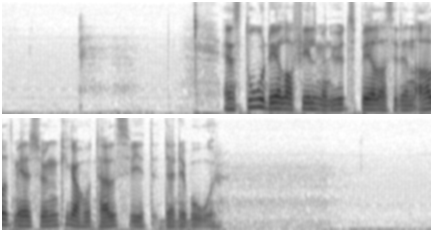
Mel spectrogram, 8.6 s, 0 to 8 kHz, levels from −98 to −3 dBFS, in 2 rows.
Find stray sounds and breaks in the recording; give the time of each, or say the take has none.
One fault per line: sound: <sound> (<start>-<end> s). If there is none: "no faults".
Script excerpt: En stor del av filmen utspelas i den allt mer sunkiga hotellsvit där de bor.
no faults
